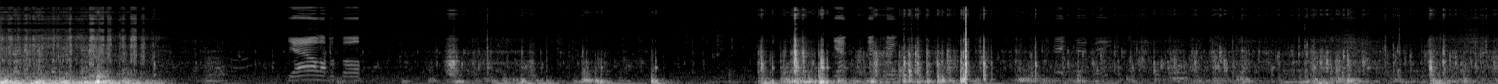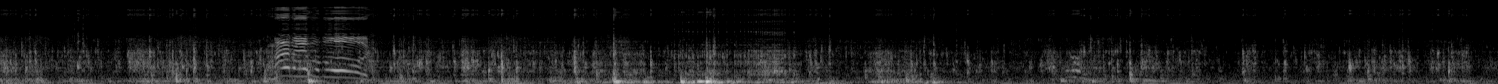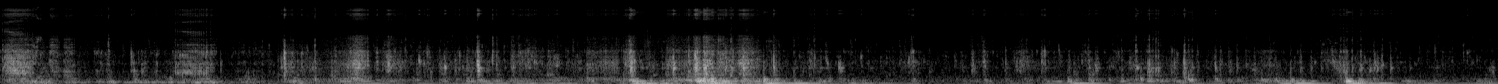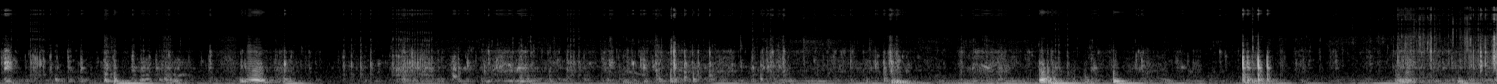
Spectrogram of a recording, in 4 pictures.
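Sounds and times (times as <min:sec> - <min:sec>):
water slapping against boat hull: 0:00.0 - 0:02.3, 0:03.1 - 0:59.9.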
